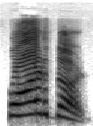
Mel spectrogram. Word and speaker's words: further: একটা হচ্ছে ফার্দার, যেটা ফার থেকে আসছে, আর আরেকটা যেটা FURTHER থেকে আসে, সেটা হচ্ছে ফার্দার, ঠিক আছে?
